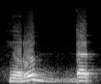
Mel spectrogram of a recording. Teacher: ये दाल को खूब जमाव के साथ पढ़ेंगे, मुसद्दद है और हुर्फ़े कलकला भी है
